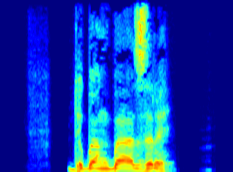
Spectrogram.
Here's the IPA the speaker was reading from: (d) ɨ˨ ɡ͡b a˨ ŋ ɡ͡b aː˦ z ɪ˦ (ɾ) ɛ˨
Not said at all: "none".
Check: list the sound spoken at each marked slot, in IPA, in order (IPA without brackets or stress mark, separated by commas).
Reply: d, ɾ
